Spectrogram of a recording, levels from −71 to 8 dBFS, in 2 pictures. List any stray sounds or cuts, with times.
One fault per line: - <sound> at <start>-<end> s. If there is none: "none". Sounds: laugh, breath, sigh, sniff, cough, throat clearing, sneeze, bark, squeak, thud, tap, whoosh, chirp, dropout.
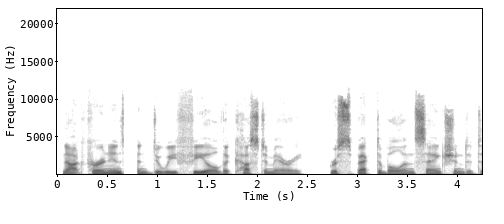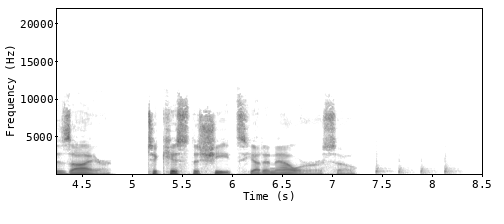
- dropout at 0.7-0.8 s
- thud at 7.4-8.3 s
